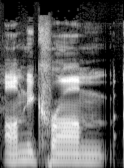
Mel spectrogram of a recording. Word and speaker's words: Omicron: But the Omicron, did I say that right? – Sure.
